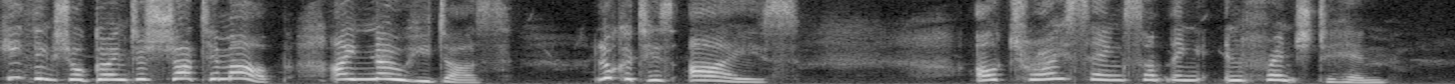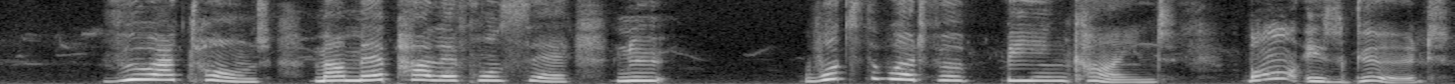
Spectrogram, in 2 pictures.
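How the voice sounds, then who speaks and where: Kind eldest daughter, English, audio drama. Very high voice, lively intonation, earnest pleading. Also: female voice, a little slow, no echo, full character voice. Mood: protective, pleading.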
